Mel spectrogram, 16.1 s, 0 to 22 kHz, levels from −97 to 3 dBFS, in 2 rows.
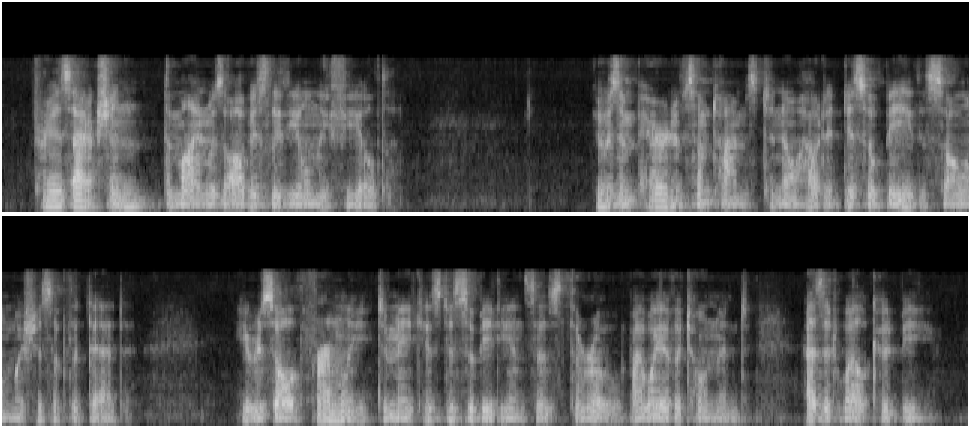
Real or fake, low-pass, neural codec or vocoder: fake; 7.2 kHz; vocoder, 22.05 kHz, 80 mel bands, HiFi-GAN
